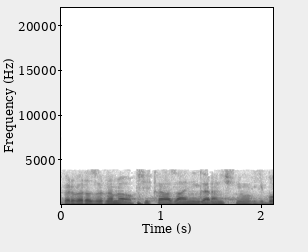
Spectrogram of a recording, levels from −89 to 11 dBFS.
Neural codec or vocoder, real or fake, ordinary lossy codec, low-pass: codec, 16 kHz, 2 kbps, FunCodec, trained on Chinese and English, 25 frames a second; fake; AAC, 16 kbps; 7.2 kHz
